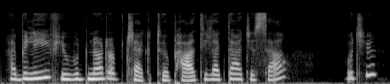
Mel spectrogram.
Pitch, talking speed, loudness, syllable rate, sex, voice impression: 250 Hz, 215 wpm, -16 LUFS, 6.0 syllables/s, female, very feminine, young, slightly adult-like, very thin, very tensed, slightly powerful, very bright, hard, very clear, very fluent, slightly raspy, very cute, intellectual, very refreshing, sincere, calm, friendly, reassuring, very unique, very elegant, sweet, lively, kind, sharp, slightly modest, very light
